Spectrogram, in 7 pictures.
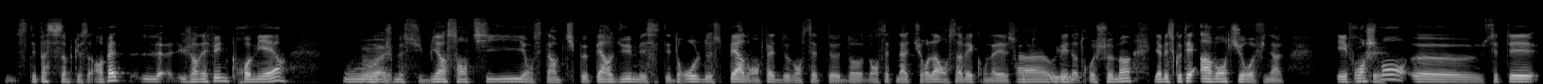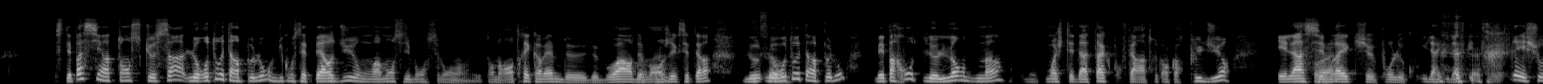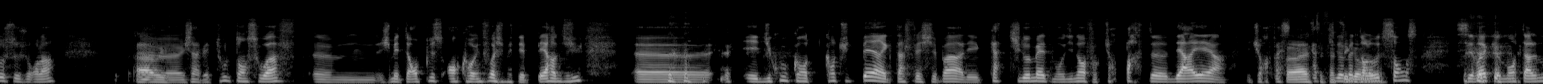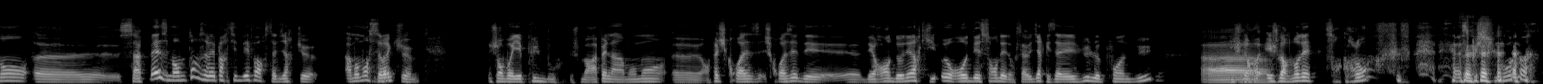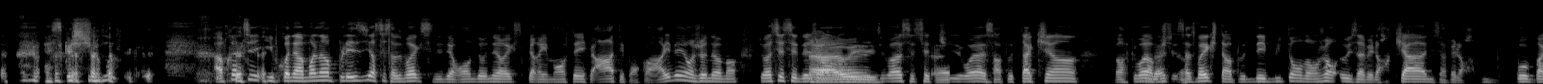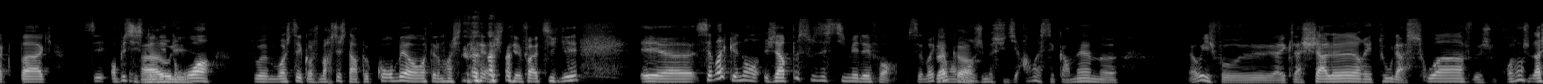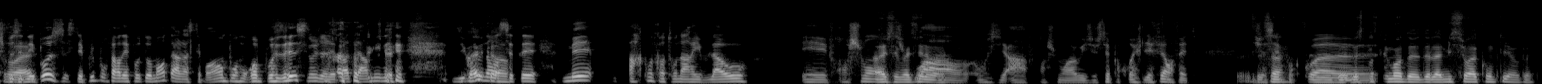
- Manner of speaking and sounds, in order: stressed: "très"; chuckle; laughing while speaking: "encore une fois, je m'étais perdu"; chuckle; laughing while speaking: "Oui"; laugh; chuckle; laughing while speaking: "Est-ce que je suis loin ? Est-ce que je suis loin ?"; drawn out: "Ah !"; laugh; laughing while speaking: "Exact"; laugh; in English: "Backpack"; laugh; laughing while speaking: "j'étais fatigué"; laugh; laughing while speaking: "OK"; laughing while speaking: "me reposer, sinon j'allais pas terminer"
- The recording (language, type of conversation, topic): French, podcast, Quelle est l’une de tes plus belles randonnées, et pourquoi t’a-t-elle marqué(e) ?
